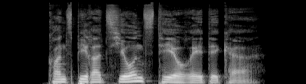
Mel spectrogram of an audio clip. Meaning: conspiracy theorist
- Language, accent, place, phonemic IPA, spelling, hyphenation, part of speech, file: German, Germany, Berlin, /kɔn.spi.ʁaˈt͡si̯oːns.te.oˌʁeː.ti.kɐ/, Konspirationstheoretiker, Kon‧spi‧ra‧ti‧ons‧the‧o‧re‧ti‧ker, noun, De-Konspirationstheoretiker.ogg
